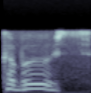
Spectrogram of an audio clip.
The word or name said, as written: caboose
